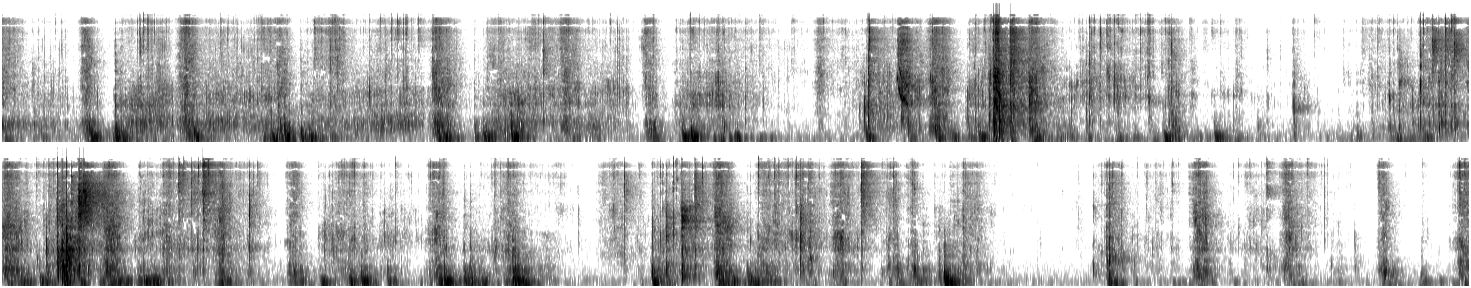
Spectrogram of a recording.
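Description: Hands squeezing, stretching and kneading a large lump of glossy slime in a glass dish: irregular squishing and sticky clicking as the slime is pressed, pulled apart and folded.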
